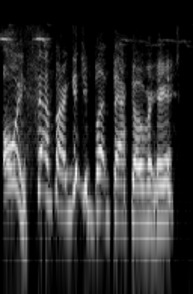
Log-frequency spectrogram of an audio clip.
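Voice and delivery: high yell. Calling out in character across the camp: character yelling. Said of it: "My characters are just going to yell".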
